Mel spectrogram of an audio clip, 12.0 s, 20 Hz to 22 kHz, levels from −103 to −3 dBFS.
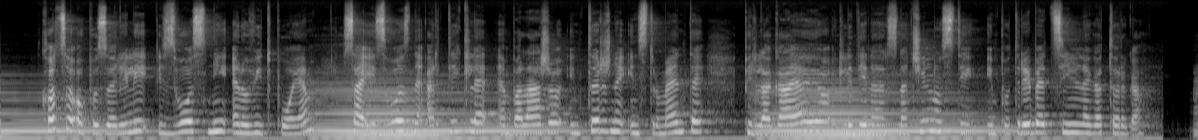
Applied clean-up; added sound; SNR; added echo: none; Bowed string instrument; 2 dB; none.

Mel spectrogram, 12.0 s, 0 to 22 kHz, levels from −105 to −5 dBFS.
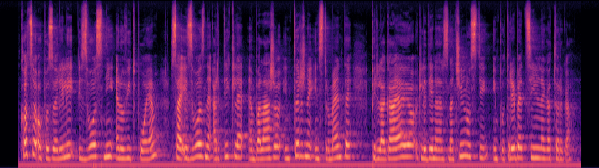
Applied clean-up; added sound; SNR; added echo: none; none; none; none.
